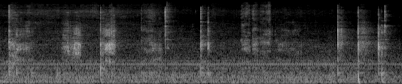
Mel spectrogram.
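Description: A ladle scrapes and clinks against a kadai as raw jackfruit curry masala, with coriander added, is stirred and sautéed, producing scattered metallic taps and scrapes over a steady low background.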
